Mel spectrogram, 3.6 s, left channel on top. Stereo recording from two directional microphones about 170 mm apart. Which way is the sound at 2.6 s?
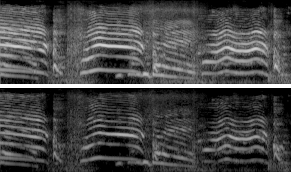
15° left (ahead or behind).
